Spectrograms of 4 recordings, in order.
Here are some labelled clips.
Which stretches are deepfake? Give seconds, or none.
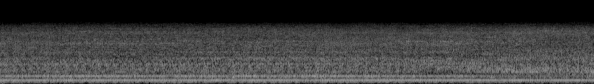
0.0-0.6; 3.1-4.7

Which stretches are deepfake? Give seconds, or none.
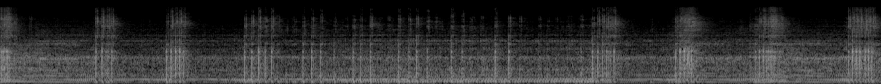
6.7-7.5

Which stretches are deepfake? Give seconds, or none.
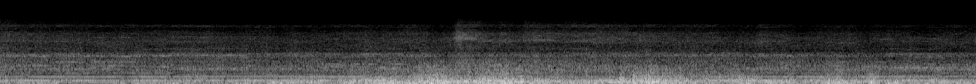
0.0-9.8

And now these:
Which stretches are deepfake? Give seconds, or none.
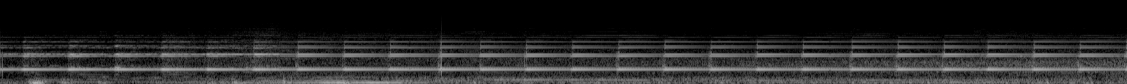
0.0-2.8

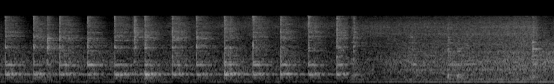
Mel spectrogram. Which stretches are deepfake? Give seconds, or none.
1.2-1.9; 3.8-5.1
